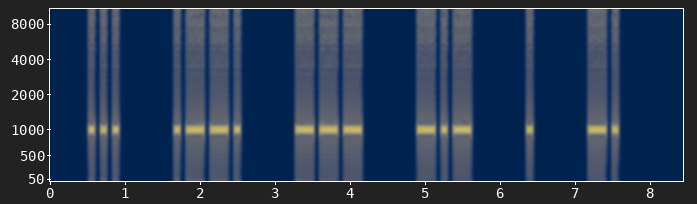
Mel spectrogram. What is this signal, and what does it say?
Morse code, heard as a keyed tone, about 15 wpm, spaced as for 8 wpm, 1000 Hz. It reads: SPOKEN
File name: qotdfiles / 8wpm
